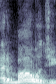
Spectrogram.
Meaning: The scientific study of the origin and evolution of a word's semantic meaning across time, including its constituent morphemes and phonemes
- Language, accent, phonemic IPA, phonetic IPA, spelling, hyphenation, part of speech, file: English, US, /ˌɛtəˈmɑləd͡ʒi/, [ˌɛɾəˈmɑləd͡ʒi], etymology, e‧ty‧mo‧lo‧gy, noun, En-us-etymology.ogg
